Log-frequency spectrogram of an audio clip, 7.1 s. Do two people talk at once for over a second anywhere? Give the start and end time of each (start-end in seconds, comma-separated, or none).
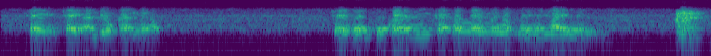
4.5-5.9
